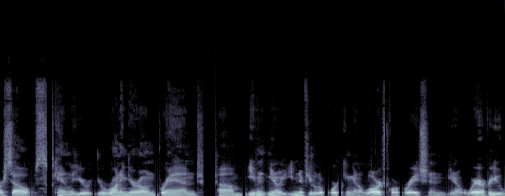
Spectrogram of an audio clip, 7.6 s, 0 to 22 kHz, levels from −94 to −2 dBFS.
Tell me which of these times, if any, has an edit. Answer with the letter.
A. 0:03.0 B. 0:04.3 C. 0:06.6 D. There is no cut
D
